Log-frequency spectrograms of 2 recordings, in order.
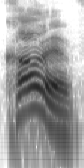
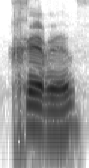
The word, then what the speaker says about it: חרב: Charev is just the word cherev, usually spelled like so. The vowel changed because of the strong ta'am. The siluk has the power to change a short sagol into a long vowel, kametz.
